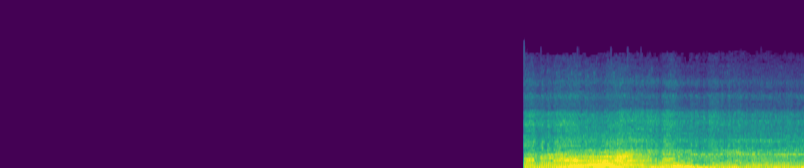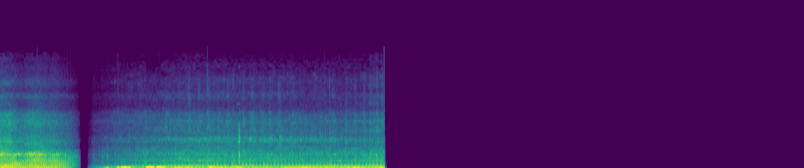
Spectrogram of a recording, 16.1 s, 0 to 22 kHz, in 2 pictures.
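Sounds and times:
dirt bike engine revving: 0:05.3 - 0:11.9.

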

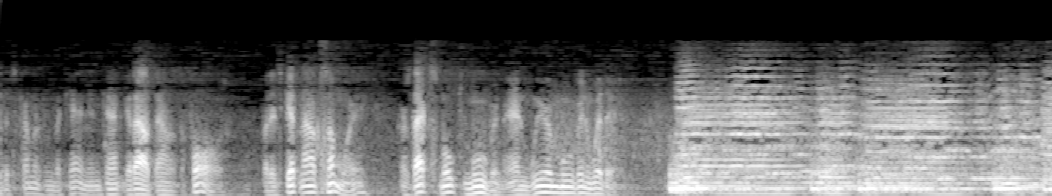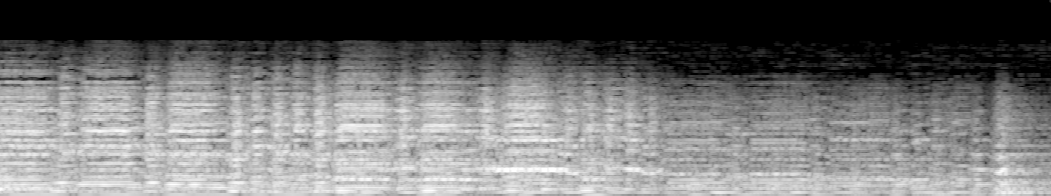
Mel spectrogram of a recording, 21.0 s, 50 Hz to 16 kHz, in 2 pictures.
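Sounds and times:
orchestral music with brass: 0:06.7 - 0:21.0.

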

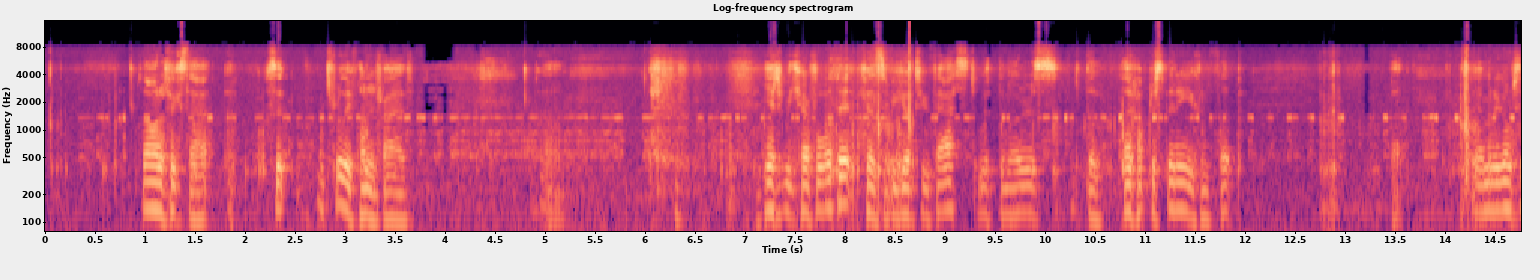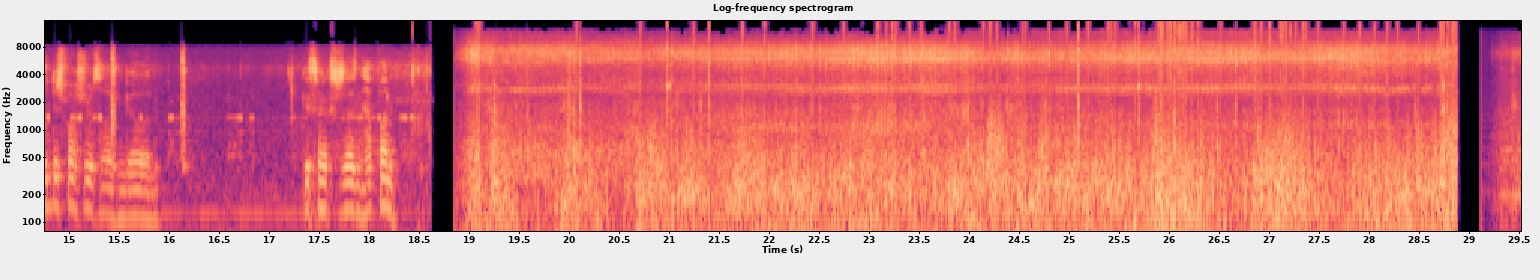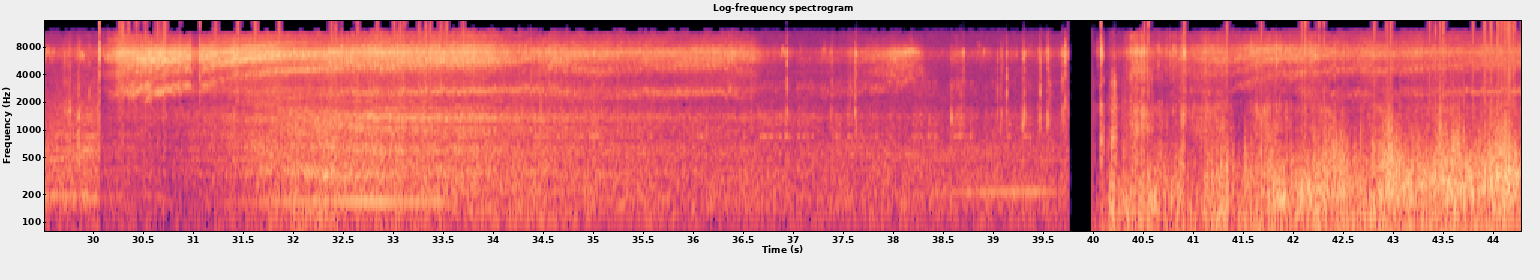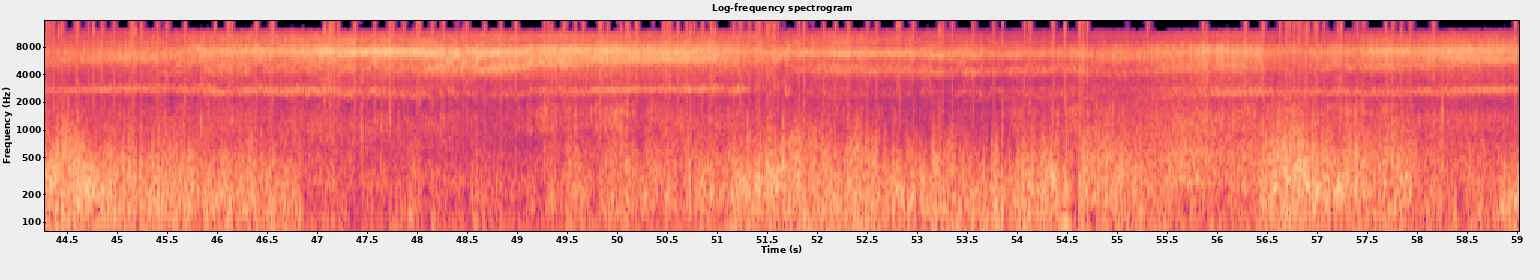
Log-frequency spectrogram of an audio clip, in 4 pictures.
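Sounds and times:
high motor whine: 0:00.0 - 0:59.0
wheels rolling on road: 0:17.9 - 0:59.0.

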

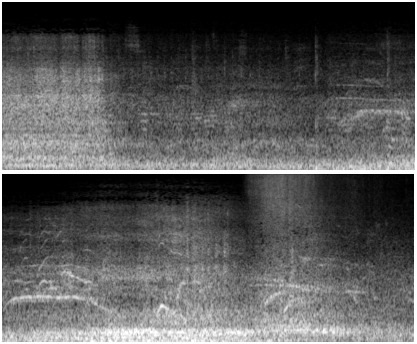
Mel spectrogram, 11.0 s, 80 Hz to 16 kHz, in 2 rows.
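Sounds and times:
roller coaster rumbling on track: 0:00.0 - 0:11.0.

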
